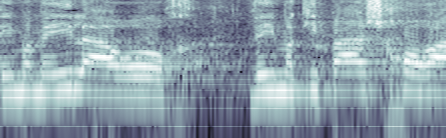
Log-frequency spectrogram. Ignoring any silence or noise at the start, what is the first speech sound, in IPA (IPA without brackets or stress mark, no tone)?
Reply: i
